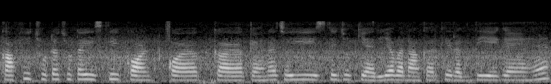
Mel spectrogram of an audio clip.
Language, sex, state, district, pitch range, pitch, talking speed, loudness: Hindi, female, Chhattisgarh, Raipur, 195-225 Hz, 210 Hz, 185 wpm, -19 LUFS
